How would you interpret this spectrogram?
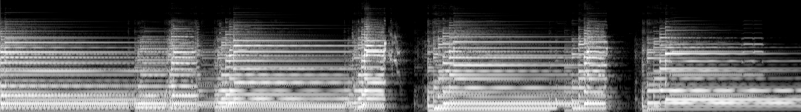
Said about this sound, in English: The bridge.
